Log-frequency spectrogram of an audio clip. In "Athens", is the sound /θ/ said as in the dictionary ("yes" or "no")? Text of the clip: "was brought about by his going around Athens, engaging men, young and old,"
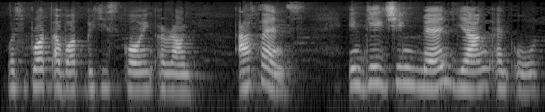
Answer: no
